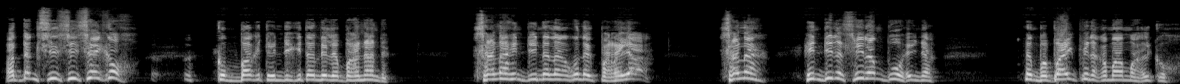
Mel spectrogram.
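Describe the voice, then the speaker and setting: A man's voice: high-pitched, normal speed, long pauses, a bit bright. An actor playing an earnest, reproachful young man in love, with an intense radio drama delivery. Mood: anguished anger. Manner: pleading, intense, melodramatic. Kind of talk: Filipino radio drama acting. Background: music in the background.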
